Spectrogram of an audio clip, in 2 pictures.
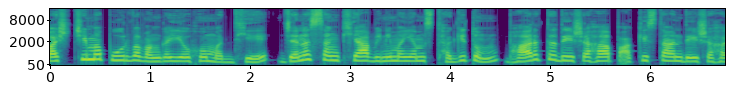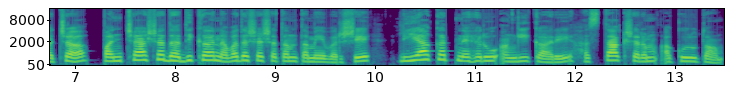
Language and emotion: Sanskrit, neutral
